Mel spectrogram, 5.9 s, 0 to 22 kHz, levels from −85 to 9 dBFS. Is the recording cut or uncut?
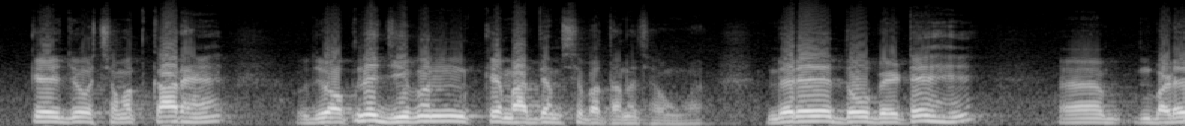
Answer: uncut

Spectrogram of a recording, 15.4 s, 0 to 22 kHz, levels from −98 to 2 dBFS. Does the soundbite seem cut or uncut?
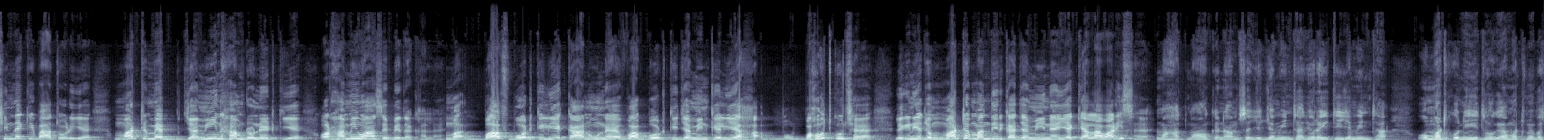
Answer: cut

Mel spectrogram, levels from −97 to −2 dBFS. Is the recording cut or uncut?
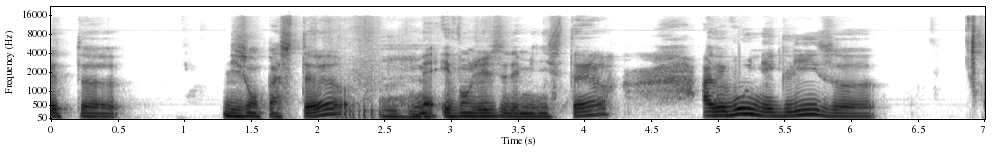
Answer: uncut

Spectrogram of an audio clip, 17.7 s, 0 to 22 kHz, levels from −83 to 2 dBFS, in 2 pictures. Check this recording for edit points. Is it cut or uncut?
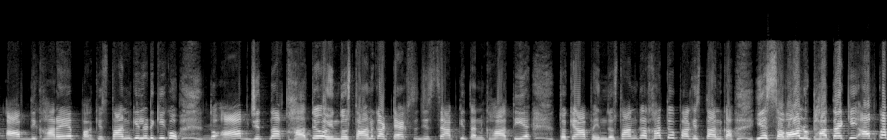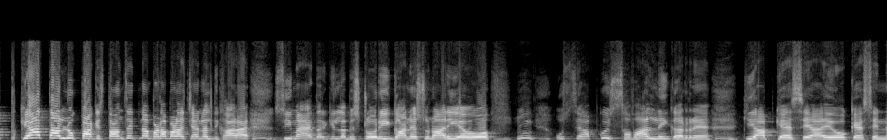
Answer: uncut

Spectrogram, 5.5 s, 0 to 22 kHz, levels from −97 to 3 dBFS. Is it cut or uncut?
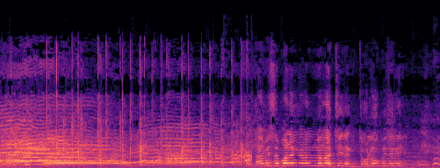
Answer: cut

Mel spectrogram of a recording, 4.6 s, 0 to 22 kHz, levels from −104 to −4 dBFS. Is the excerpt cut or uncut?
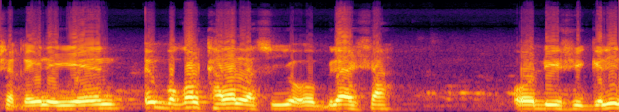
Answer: cut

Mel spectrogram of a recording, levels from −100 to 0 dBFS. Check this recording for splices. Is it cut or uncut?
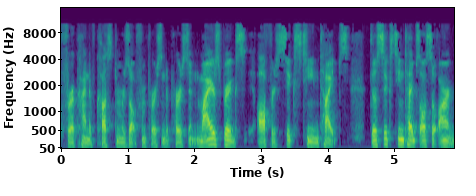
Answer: uncut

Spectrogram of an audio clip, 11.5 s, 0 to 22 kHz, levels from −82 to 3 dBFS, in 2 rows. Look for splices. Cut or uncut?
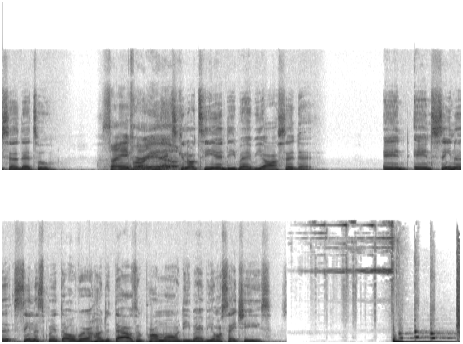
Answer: cut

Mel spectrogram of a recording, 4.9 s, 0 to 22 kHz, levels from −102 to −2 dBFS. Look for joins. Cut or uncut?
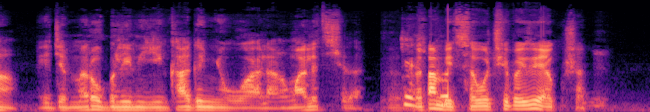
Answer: cut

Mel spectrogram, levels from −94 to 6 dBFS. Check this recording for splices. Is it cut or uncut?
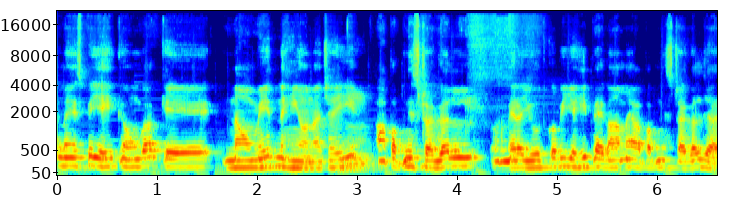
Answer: uncut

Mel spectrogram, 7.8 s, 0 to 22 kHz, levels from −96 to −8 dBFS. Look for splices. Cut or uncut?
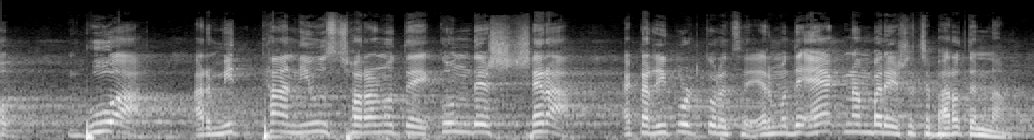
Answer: uncut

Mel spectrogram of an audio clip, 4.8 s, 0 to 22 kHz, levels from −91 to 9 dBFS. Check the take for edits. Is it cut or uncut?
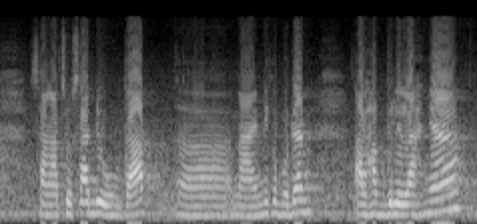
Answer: uncut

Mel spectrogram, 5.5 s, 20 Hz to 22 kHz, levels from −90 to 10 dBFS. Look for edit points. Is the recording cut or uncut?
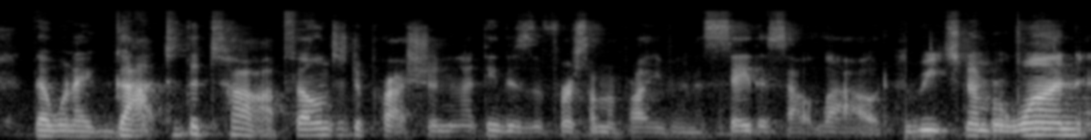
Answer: cut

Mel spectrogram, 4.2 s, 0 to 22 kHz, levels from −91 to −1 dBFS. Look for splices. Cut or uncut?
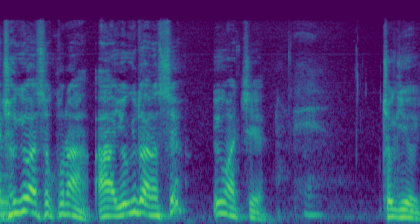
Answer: uncut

